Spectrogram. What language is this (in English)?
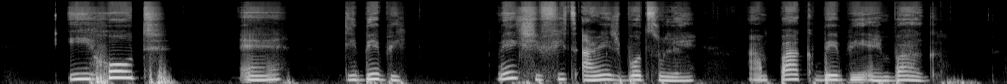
Nigerian Pidgin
